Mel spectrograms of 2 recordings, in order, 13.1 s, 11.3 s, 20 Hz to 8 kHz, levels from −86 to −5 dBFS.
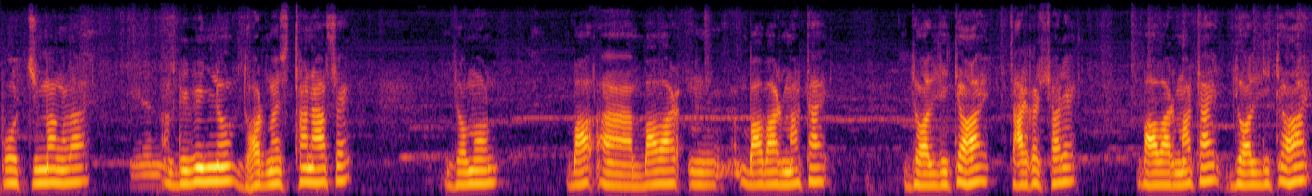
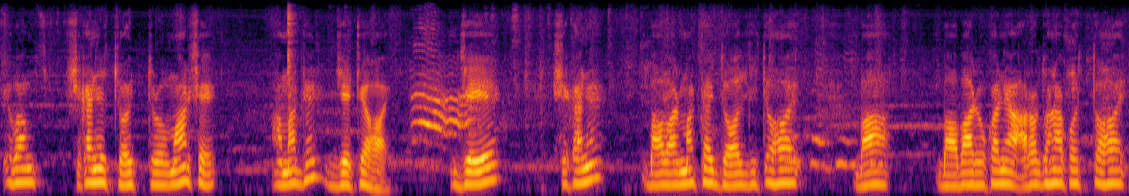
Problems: none marked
